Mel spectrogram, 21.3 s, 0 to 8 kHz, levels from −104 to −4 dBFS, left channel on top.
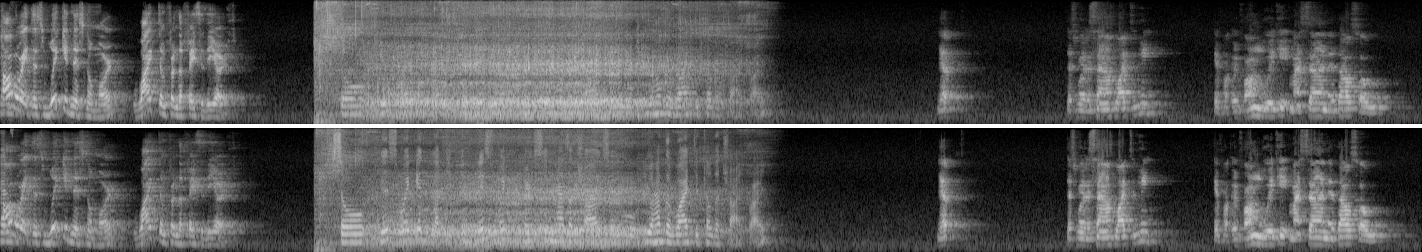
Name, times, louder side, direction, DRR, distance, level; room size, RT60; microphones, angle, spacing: voice 1, 0.0-1.7 2.0-3.4, left 5 dB, 50° left, 11 dB, 0.5 m, -31 dB
Growling, 4.7-11.4, left 4 dB, 80° left, 0.9 m, -32 dB
voice 2, 5.0-11.5, right 6 dB, 90° right, 14 dB, 0.5 m, -35 dB
voice 3, 16.0-17.3 18.2-20.6, right 3 dB, 35° right, 10 dB, 0.5 m, -33 dB
12.5 x 7.7 x 2.6 m, 0.89 s
head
